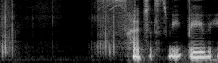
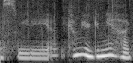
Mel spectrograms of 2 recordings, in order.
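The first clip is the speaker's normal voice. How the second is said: ordinary delivery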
